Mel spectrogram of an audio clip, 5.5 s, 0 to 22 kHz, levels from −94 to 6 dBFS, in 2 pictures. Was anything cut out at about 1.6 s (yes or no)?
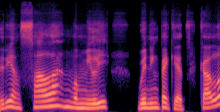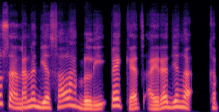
no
